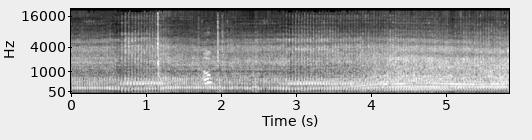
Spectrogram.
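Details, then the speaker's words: Honda Lawnflight 553 HRS Pro mower, Honda GCV160 engine, rebuilt gearbox, testing roller clutch and drive together: steady single-cylinder chug with no knocks or grinding; running as it should. "So happy. The lawn mower is running as it should do."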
